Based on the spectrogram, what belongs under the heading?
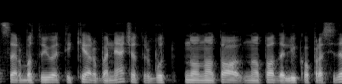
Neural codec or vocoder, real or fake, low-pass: none; real; 7.2 kHz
